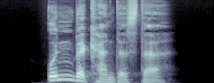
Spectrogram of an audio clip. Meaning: inflection of unbekannt: 1. strong/mixed nominative masculine singular superlative degree 2. strong genitive/dative feminine singular superlative degree 3. strong genitive plural superlative degree
- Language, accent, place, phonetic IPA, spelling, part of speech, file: German, Germany, Berlin, [ˈʊnbəkantəstɐ], unbekanntester, adjective, De-unbekanntester.ogg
